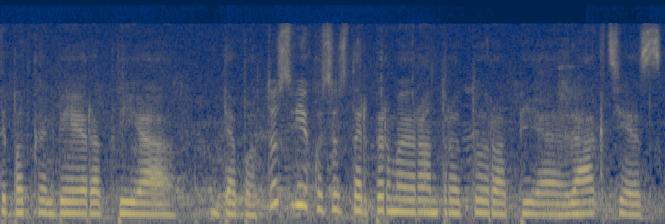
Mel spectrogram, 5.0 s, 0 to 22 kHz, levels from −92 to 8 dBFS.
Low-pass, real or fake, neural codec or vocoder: 19.8 kHz; real; none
